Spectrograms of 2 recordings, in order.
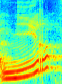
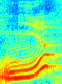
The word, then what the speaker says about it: mir: Maintenant, les mots en IR ou en IER, par exemple, mir, dir, je ne dis pas mir ou bien dire, mais je dis mir, oui, un petit A prononcé à la fin, mir, dir, wir, ihr,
